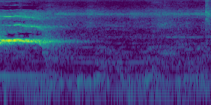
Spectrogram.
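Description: A toddler's short, high-pitched squeal at the very start, fading within about half a second, over faint background music.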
